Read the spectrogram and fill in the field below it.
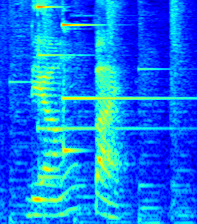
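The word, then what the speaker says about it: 两百: 2 untuk ratusan ke atas pakai liang. Ya, betul. Jadi liang pai.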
